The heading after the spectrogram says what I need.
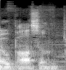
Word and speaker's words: opossum: Right, and the O is silent in the possum case, but yes, to differentiate it, I think the O is important. So the North American opossum versus the Australian possum.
